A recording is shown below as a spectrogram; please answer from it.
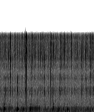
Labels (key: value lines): label: biophony
recorder: HydroMoth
